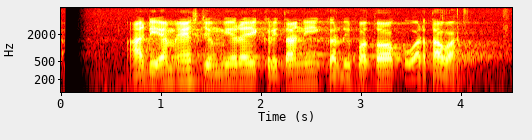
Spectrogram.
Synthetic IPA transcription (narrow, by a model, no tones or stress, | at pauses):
ʔa̰diɛmɛsd͡ʒɨŋmiɾɛjkɾit̪anikɨrdipɔt̪ɔkəwart̪awa̰n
